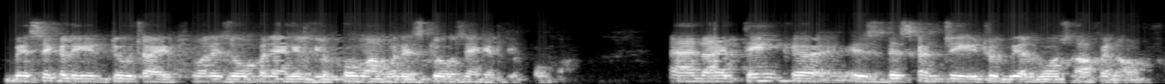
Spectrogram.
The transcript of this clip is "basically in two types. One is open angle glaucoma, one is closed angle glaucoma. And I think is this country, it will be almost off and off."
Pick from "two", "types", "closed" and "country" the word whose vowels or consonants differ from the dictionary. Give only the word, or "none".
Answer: closed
